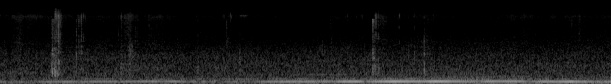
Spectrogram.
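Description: A steady low engine hum, growing louder about halfway through, with a few light clicks.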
